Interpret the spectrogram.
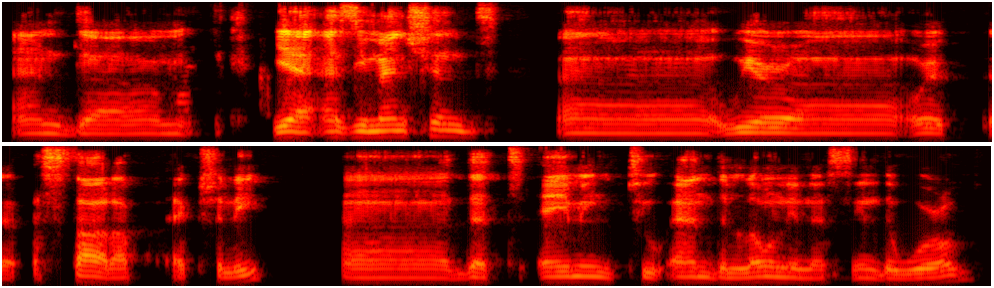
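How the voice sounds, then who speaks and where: An Israeli-accented man with a notably low voice speaks earnestly as a podcast guest, stopping and restarting his sentences and leaning on fillers. The audio is dry and a little muffled. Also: level tone, measured pace, no room sound. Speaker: startup founder, guest. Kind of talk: podcast interview.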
